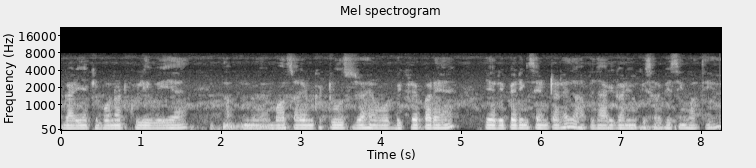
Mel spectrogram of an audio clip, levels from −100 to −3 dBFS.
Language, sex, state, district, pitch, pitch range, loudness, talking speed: Hindi, male, Haryana, Rohtak, 100 Hz, 100-105 Hz, -18 LUFS, 205 wpm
